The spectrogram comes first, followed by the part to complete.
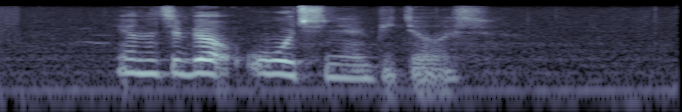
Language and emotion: Russian, sad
